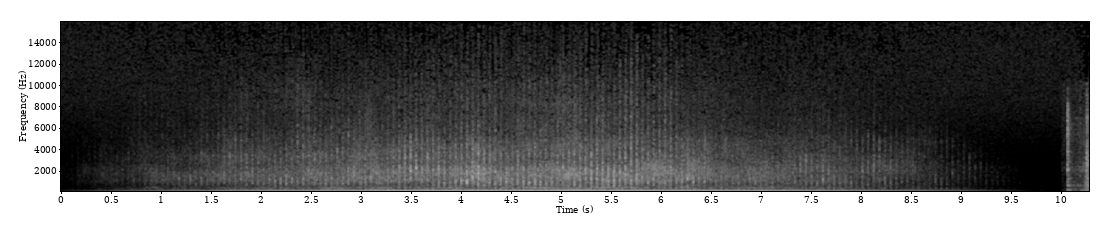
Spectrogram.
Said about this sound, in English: I've just arrived back in a helicopter.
